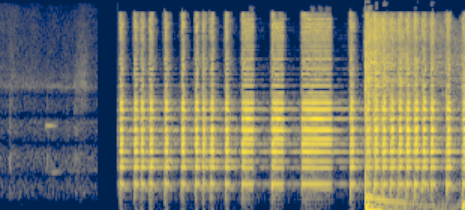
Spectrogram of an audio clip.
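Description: A horn-like tone of steady pitch, chopped into rapid stuttering blasts, begins after a faint first second and a half. About five seconds in, dance music with heavy bass and a falling bass sweep starts.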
